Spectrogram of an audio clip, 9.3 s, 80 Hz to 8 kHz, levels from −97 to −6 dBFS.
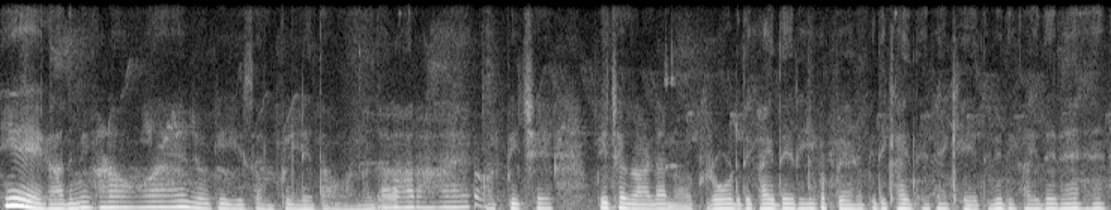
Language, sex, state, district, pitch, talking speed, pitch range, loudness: Hindi, female, Bihar, Patna, 170 Hz, 240 wpm, 160-190 Hz, -20 LUFS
